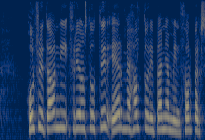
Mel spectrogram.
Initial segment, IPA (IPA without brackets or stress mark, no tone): h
